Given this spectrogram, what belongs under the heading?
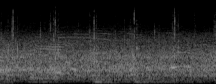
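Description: Stadium crowd reacting during an Ohio State marching band halftime show, a dense, steady roar of many voices with a few sharper shouts rising out of it.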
